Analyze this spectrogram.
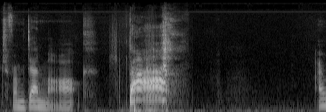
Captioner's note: exasperated scream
